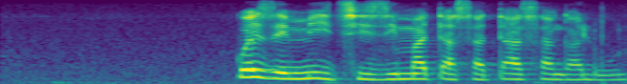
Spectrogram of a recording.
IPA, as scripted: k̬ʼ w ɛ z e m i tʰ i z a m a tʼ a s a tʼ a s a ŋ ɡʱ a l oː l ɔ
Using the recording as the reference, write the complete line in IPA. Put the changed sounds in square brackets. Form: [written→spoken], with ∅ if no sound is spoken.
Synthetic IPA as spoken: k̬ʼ w ɛ z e m i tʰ i z [a→i] m a tʼ a s a tʼ a s a ŋ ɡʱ a l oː l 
